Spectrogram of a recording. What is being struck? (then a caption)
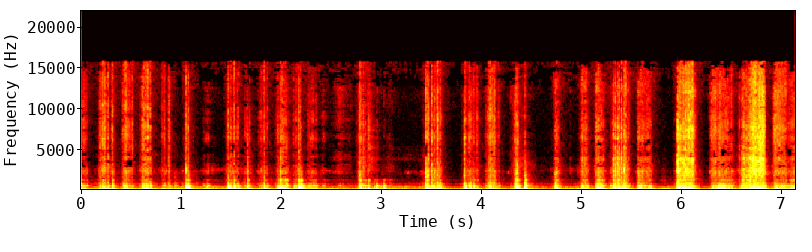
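Wooden colored pencil on a steel file. The tip of a green wooden colored pencil, held by hand, is filed back and forth on a fine-toothed steel file, leaving green pigment dust piling up. Short, dry rasping strokes come in an uneven rhythm, with a dull, low-heavy scrape that stops almost instantly after each pass.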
